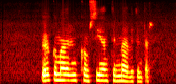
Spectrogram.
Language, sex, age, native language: Icelandic, female, 50-59, Icelandic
